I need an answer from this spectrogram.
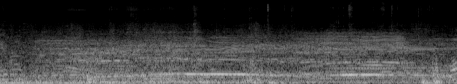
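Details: Large cattle being unloaded from a truck give a drawn-out, mid-pitched moo, partly masked by a steady rumbling background and scattered people's voices.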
